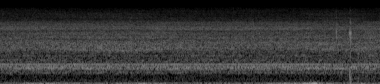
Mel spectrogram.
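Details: Cascade DS-925 hair dryer after the no-heat fault is repaired by crimping a connection: a steady, even rush of air with a faint constant tone and no rattle or surging. It runs normally and the air temperature rises again.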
